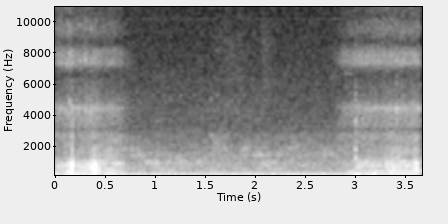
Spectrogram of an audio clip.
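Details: A person snoring: low, rough snoring noise at the start and near the end, with a steady breathy hum between; ordinary snoring.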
